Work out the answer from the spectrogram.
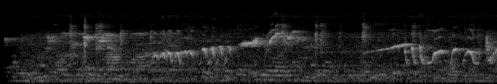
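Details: Oriental magpie-robin, its call named by its local name: rising slurred whistles and buzzy rattled phrases, with several sweeping notes near the end, over a steady background hiss and faint chatter of other birds.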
